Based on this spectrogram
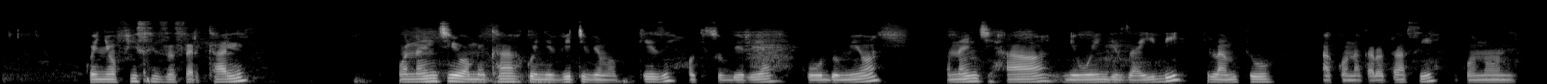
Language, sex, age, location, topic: Swahili, male, 18-24, Kisii, government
